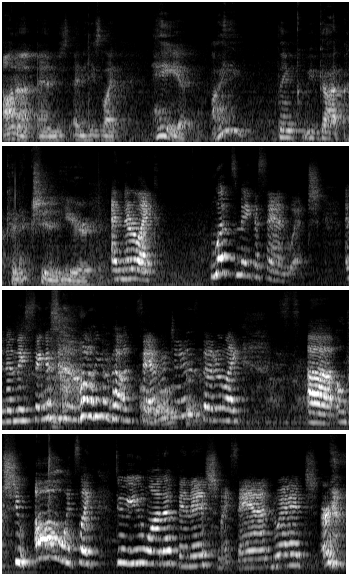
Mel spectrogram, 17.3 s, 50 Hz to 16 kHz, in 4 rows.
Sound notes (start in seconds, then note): 9.1 laughs; 17.1 both laugh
